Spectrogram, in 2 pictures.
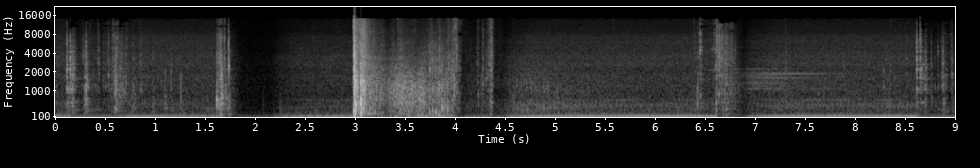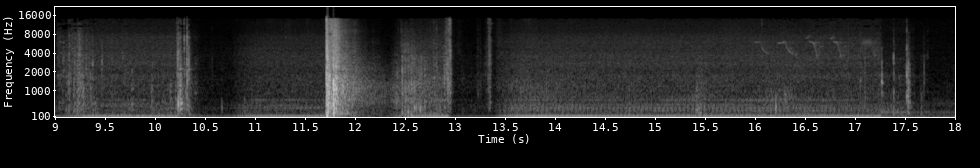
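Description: Two 12-gauge pump shotgun blasts, about three seconds in and near twelve seconds in, each ringing out for about a second; the second is the louder. Under them a homemade clay thrower's spinning wheel motor hums steadily.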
